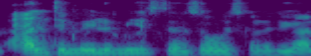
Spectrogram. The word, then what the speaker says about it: Demeulemeester: I get corrected because I talk about her so much, so all the Belgians are like, "It's not Demeulemeester, it's Demeulemeester."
